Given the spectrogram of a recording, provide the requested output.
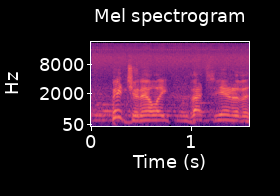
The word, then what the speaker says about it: Piccinelli: Now, there's been a question mark thrown at us by the Italian community who say that Pinchinelli should actually be pronounced Piccinelli. However, we've asked Neil his pronunciation of his own name, and he prefers to be called Pinchinelli.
